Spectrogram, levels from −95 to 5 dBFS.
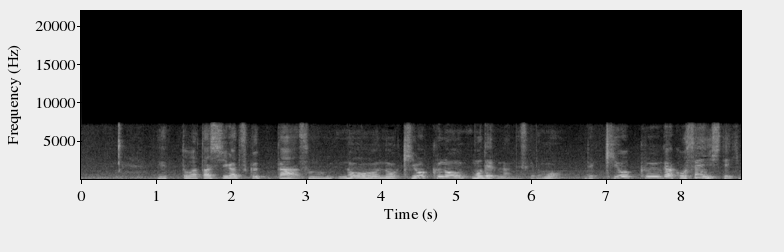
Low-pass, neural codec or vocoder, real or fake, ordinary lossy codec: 7.2 kHz; none; real; none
